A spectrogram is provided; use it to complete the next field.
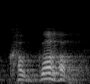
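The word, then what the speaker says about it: खगः: क्या होता है पक्षी ये ग के आगे बच्चों आप देख रहे हैं जो ये बिंदी लग रही है इनको विसर्ग बोलते हैं इनको इनकी जो आवाज हम उच्चारण करते समय ह साउंड करते हैं हम इसको ह की आवाज निकलती है ख ग के आगे लग गया है तो हम बोलेंगे ह ख गह क्या बोलेंगे ख गह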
